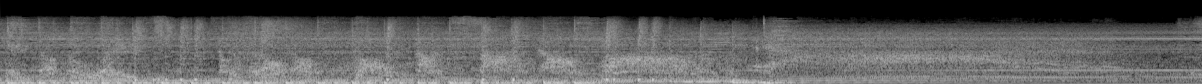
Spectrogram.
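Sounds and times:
distorted heavy metal guitar: 0.0s - 12.0s.

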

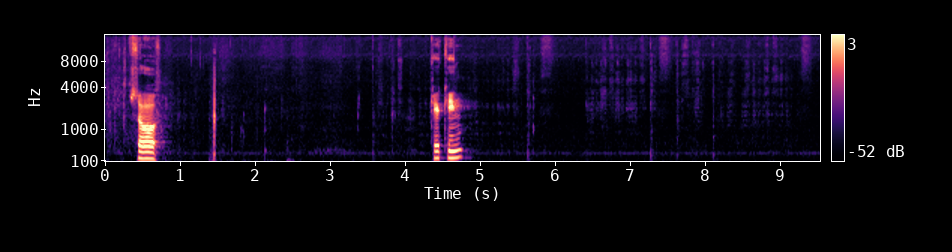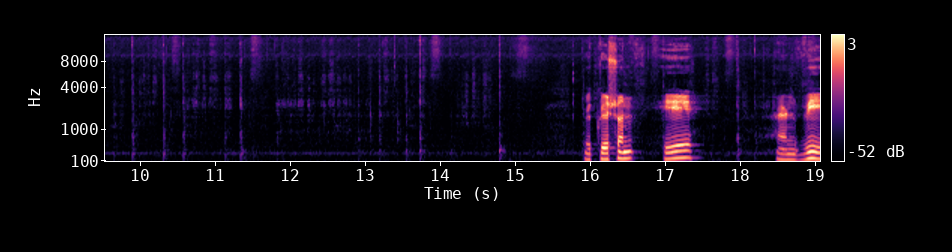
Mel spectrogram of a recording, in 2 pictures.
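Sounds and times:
steady low hum: 0.0s - 19.0s
pen scratching on paper: 5.0s - 15.2s.

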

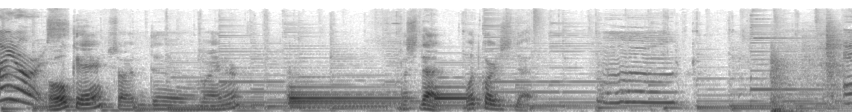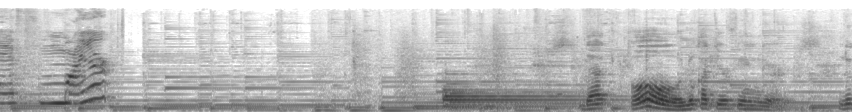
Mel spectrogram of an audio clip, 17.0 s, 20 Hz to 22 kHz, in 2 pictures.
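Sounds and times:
electronic keyboard chords: 2.8s - 6.0s, 12.9s - 17.0s.

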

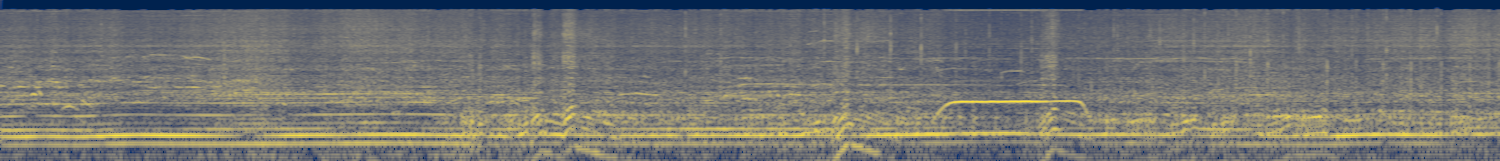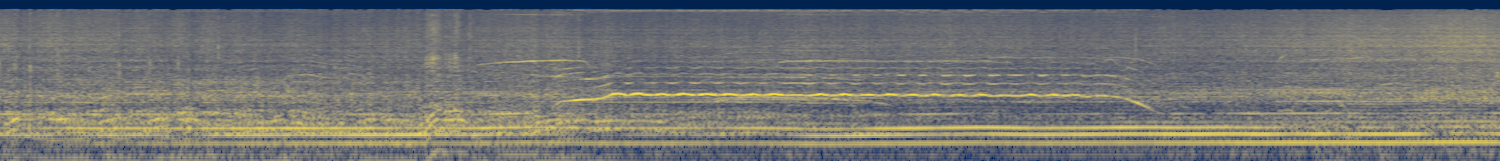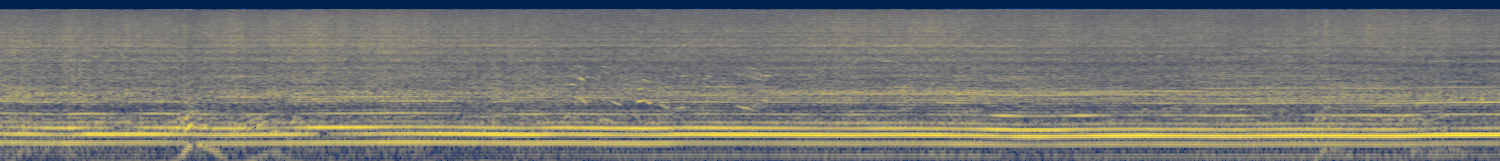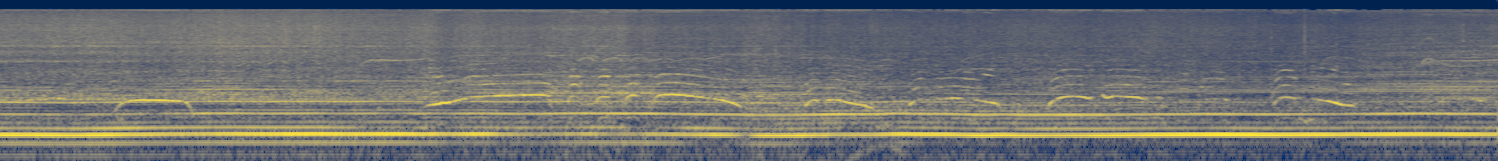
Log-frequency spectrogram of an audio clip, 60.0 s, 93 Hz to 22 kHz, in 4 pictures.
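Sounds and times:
engine at high revs: 0.0s - 59.9s
tyres spinning on tarmac: 0.0s - 59.9s
wavering tyre squeals: 0.0s - 59.9s.

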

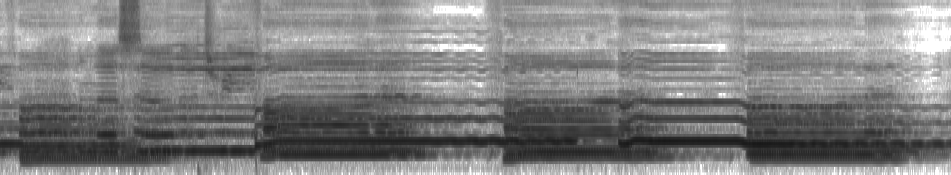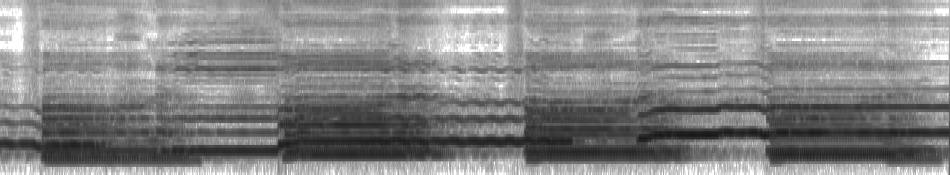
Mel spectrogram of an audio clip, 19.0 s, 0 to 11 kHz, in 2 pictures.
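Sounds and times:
layered vocals humming in harmony: 0.0s - 19.0s.

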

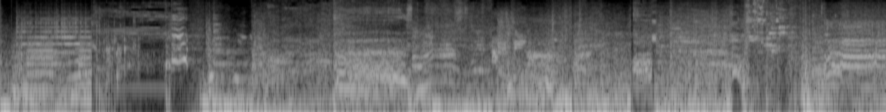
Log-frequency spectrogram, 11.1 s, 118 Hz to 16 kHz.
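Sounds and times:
animated film music: 0.0s - 11.0s.

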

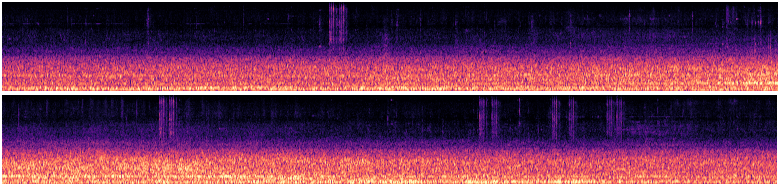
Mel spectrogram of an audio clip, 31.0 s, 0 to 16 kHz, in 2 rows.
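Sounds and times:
steady outdoor noise: 0.0s - 31.0s
hooves trotting on sand: 11.0s - 30.8s
faint clicks: 25.0s - 28.8s.

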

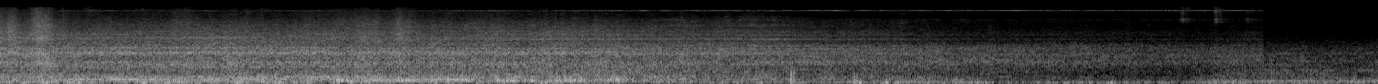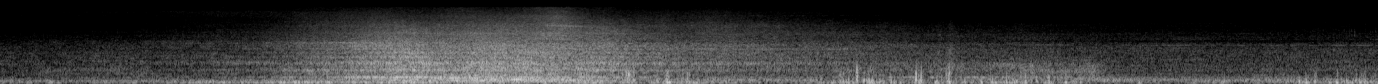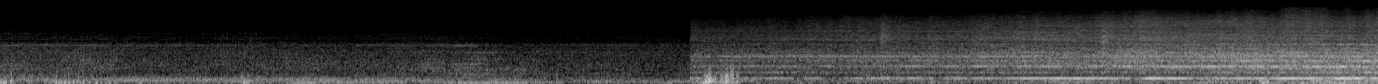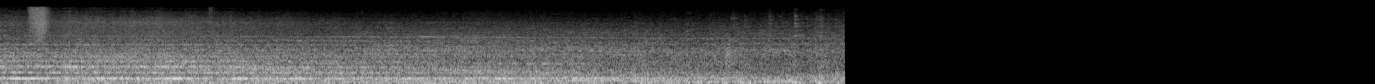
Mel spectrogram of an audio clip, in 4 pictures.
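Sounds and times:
high wheel squeal: 0.0s - 12.6s, 34.5s - 49.3s
passenger train rushing past: 0.0s - 49.8s.

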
